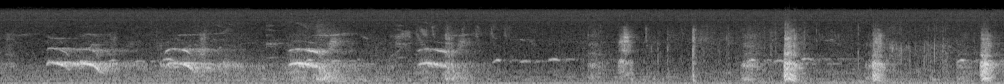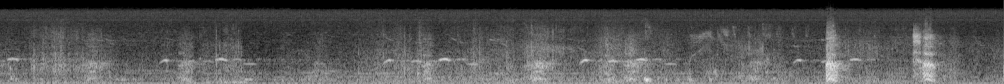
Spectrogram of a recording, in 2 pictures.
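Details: Spotted deer echoing the langurs' alarm in their own high-pitched fashion, warning that a leopard is present. Sharp, barking calls come in quick bursts early on, then scattered shorter cries, with clicks and rustling in the background.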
